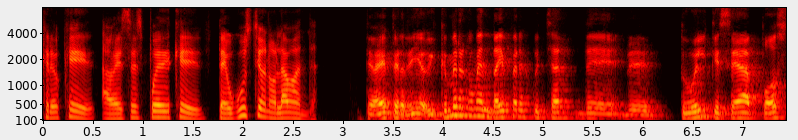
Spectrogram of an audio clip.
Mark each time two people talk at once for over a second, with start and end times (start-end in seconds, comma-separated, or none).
none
